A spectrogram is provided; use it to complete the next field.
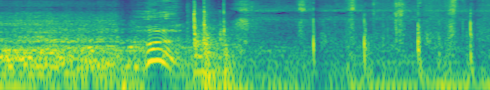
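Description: A brief creak, then a door slams shut with a loud thud, followed by several lighter knocks and rattles as it settles, over a low rumbling background.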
